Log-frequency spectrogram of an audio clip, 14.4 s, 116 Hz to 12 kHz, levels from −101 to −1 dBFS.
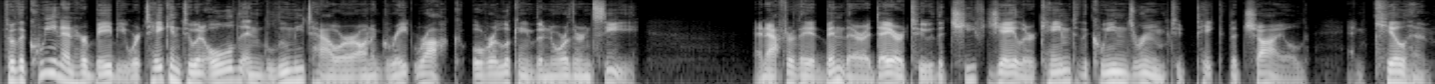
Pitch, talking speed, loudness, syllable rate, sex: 100 Hz, 195 wpm, -22 LUFS, 4.7 syllables/s, male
